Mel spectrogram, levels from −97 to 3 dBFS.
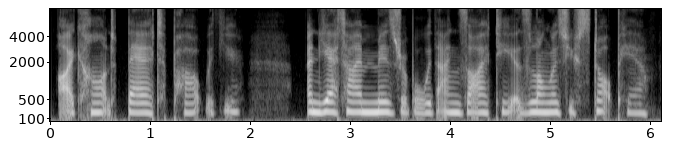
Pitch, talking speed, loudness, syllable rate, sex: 215 Hz, 195 wpm, -21 LUFS, 5.0 syllables/s, female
